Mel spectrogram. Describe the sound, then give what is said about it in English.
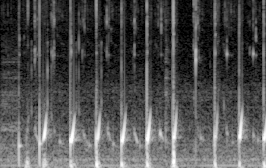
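Hollow, drippy water-like plops made by slapping a bearded cheek, about ten in a steady, quick rhythm, each a short pitched pop with a slight upward bend, with no talking. “That's a drippy water sound I make from hitting my cheek.”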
